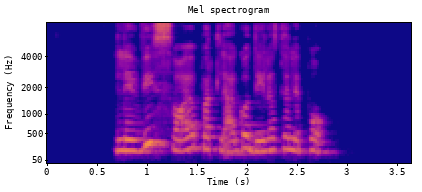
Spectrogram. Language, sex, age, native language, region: Slovenian, female, 30-49, Slovenian, Gorenjska region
